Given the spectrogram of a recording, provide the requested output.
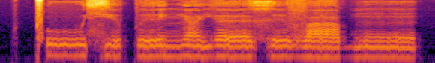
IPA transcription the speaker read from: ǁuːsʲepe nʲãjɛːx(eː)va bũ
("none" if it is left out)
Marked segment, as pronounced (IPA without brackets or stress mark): e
